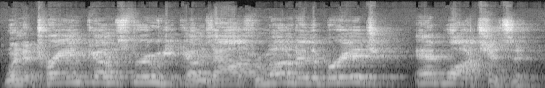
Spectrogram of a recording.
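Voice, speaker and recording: An actor playing a grumbling, impatient small-town deputy in a radio play, talking in a folksy way. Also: male voice, high voice, unhurried, pushed and bright. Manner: complaining, folksy drawl of speech. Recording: roomy echo.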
